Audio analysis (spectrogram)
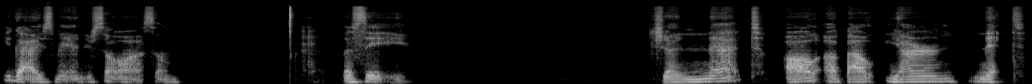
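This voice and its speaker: A woman with a raspy voice hosting a casual livestream in her yarn room, greeting chat viewers by name in a sing-song way and sounding emotional. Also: low voice, pushed and bright, no room sound. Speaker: livestream host.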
